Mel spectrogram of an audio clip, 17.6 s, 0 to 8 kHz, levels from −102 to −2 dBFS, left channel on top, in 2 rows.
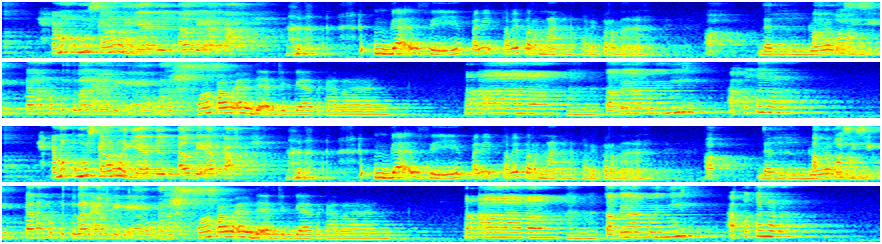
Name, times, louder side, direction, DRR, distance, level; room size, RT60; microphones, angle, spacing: voice 1, 0.3-2.6 7.0-7.1 8.3-8.6 9.0-10.9 13.4-15.7 16.0-16.7, right 3 dB, 50° right, 0 dB, 1.0 m, -26 dB
voice 2, 2.8-6.5 7.6-8.7 10.7-12.7 14.4-14.8, equal, ahead, 7 dB, 0.6 m, -26 dB
9.6 x 9.1 x 7.9 m, 1.4 s
head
